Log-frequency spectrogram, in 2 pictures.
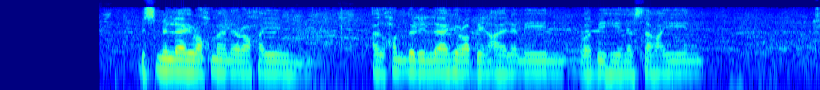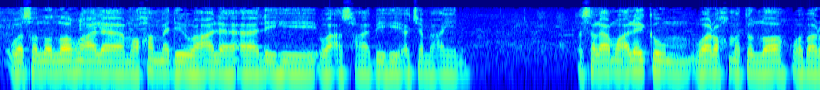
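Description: An elderly man speaks calmly into a microphone, heard through a loudspeaker.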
